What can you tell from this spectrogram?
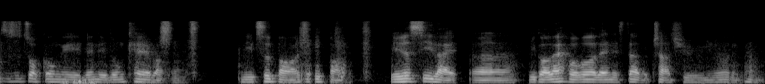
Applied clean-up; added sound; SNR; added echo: neural mask model RNNoise.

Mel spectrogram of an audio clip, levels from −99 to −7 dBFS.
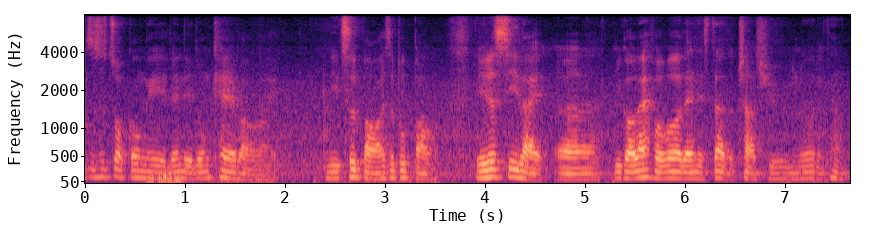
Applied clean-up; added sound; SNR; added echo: none; none; none; none.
